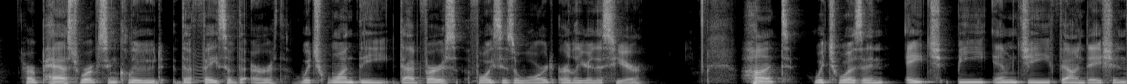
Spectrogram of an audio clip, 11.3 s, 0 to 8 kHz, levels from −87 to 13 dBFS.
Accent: American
